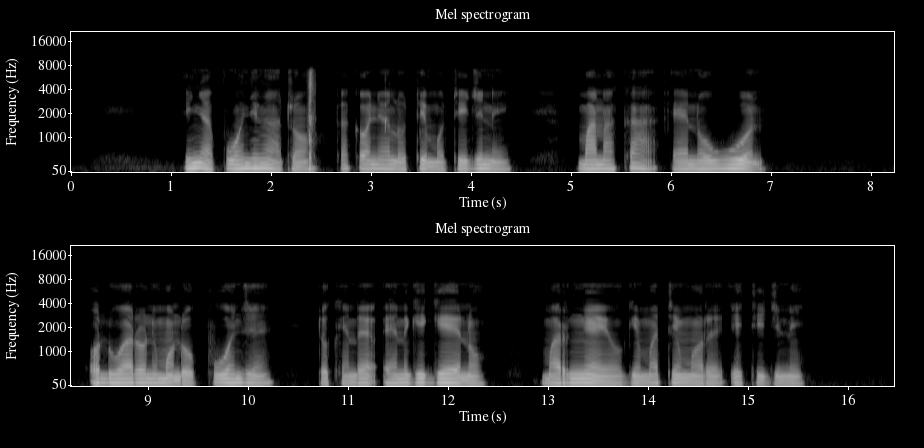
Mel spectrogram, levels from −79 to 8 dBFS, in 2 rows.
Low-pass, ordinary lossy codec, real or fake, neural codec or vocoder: 7.2 kHz; none; real; none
